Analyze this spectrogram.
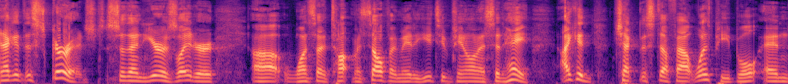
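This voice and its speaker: An unremarkable speaking voice moves at a fairly quick pace with ordinary pitch variation, recorded very cleanly against a silent background. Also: man. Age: 30s. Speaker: ham radio podcast host. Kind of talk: casual interview chat. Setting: podcast recording.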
